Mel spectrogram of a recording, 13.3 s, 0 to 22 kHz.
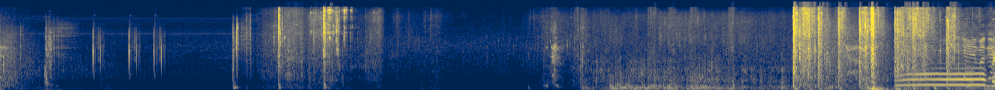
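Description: Call of Duty: Modern Warfare 2 (2022) firefight: scattered sharp gunshots and footsteps at first, then a heavy, loud burst of sustained gunfire and explosive blasts, with a voice briefly heard.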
